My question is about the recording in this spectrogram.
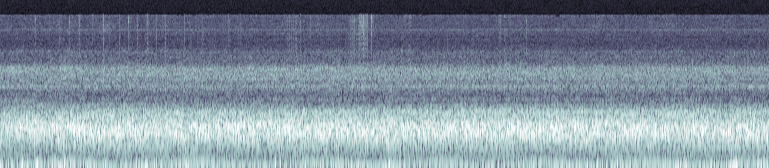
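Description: Steady drone of a light aircraft's piston engine, propeller and rushing air inside the cockpit in flight, with a faint steady hum running through it.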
